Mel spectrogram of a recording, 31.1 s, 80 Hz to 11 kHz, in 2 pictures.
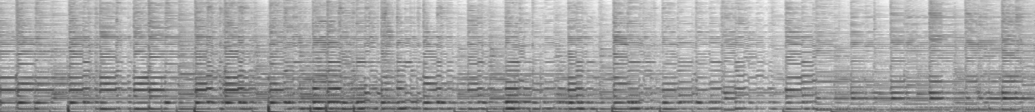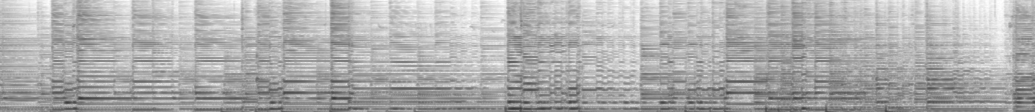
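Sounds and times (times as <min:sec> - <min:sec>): long-necked lute plucked and strummed: 0:00.0 - 0:31.0.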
